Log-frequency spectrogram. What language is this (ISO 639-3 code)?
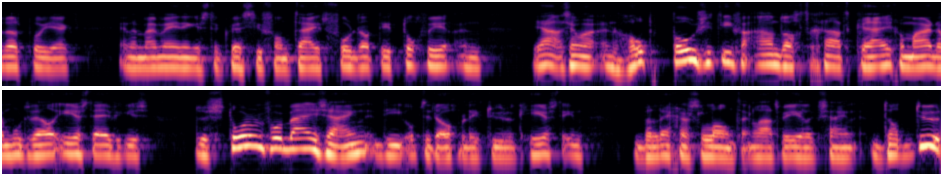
nld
